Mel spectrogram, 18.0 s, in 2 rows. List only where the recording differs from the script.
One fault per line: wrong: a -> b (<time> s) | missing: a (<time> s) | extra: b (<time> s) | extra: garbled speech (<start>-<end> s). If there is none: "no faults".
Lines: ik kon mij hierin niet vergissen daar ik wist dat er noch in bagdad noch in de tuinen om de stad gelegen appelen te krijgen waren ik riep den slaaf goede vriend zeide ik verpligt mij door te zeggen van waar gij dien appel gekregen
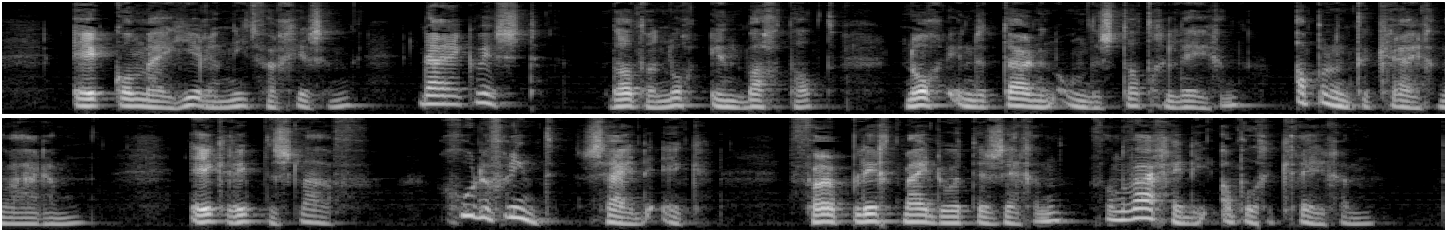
no faults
